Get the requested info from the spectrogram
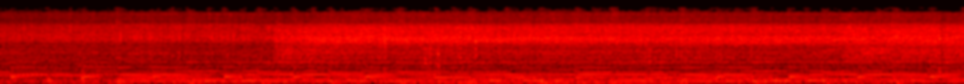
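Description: Pieces of eel sizzling in hot oil in a wok as they are spooned in among sautéed vegetables. The sizzle grows louder about three seconds in.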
